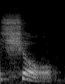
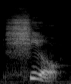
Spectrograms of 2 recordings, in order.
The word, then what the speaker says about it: ṣíọ̀: what it originally is it's just the pronunciation that they did not get so they would say sure sure but it's shio and i i've done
